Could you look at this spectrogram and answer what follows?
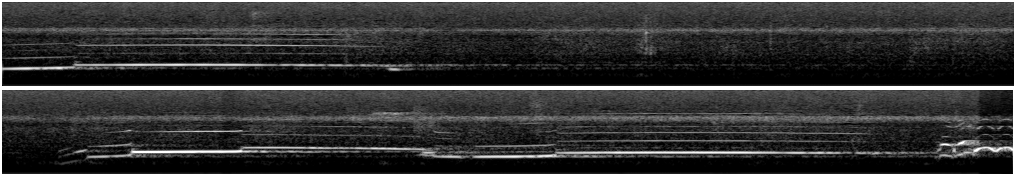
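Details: Common loon calling at night: long, pure, mournful wails held steady, rising into higher sustained notes after a quiet gap, with gentle tonal breaks between pitches; faint steady hiss in the background.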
